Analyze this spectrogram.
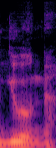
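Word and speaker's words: Jung: His name is Carl Yung. There's an umloud over the Y. I'm not going to pronounce it Yung. That's well with J.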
